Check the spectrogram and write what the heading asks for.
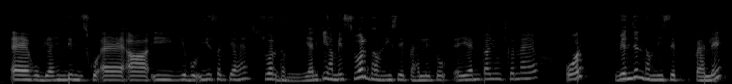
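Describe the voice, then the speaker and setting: A woman walks through a grammar lesson from slides. She repeats each point, answers her own questions and reads the English examples slowly and carefully. Her voice sits at an ordinary middle pitch. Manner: patient, repeats points and asks herself questions. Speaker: English teacher.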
